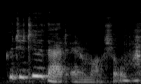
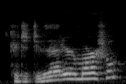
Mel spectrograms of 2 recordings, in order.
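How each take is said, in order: First: High-pitched Queen, dropping at the end; storybook Queen. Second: First try at the Queen, rising question; lightly voiced Queen. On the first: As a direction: start high as the Queen, fall away. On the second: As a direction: start normally, lift high on Air Marshal. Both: A narrator's reading. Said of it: "said the Queen".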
